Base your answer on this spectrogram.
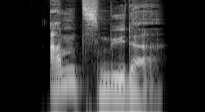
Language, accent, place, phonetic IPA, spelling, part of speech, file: German, Germany, Berlin, [ˈamt͡sˌmyːdɐ], amtsmüder, adjective, De-amtsmüder.ogg
- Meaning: 1. comparative degree of amtsmüde 2. inflection of amtsmüde: strong/mixed nominative masculine singular 3. inflection of amtsmüde: strong genitive/dative feminine singular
